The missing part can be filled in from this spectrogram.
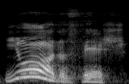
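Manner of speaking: high, slow, emphatic retort; shouted accusation. Acted. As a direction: throw the accusation back, drawn out. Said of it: "shouted Hamilton".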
